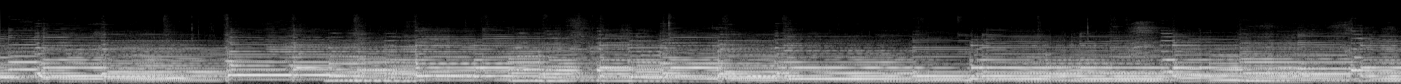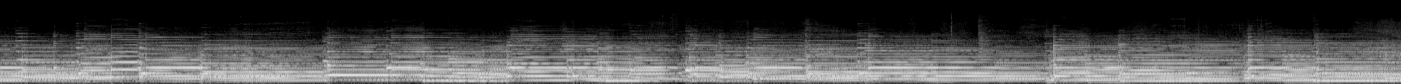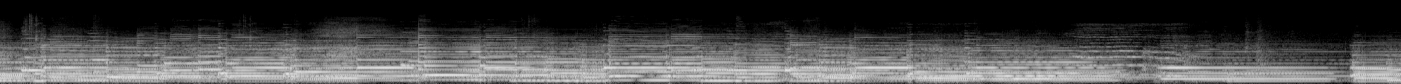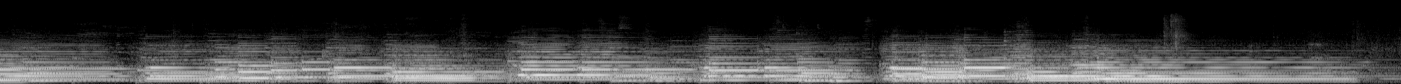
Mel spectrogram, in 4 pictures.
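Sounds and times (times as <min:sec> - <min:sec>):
piano: 0:00.0 - 0:56.0
school ensemble playing: 0:00.0 - 0:56.0.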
